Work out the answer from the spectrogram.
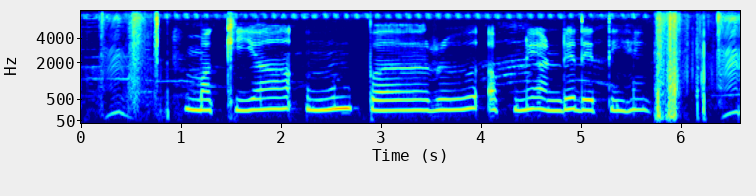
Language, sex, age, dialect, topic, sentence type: Hindi, female, 18-24, Kanauji Braj Bhasha, agriculture, statement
